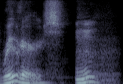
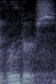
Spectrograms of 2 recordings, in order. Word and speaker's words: Reuters: wave of hacktivism and so many canadians say reuters yeah roto-rooter i know i know i know i've heard a lot of canadians pronounce it that way uh i believe down here we pronounce it reuters reuters yes what the is wrong with you people i mean that's how the company says it's pronounced i think it is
